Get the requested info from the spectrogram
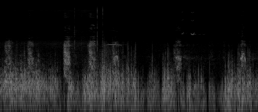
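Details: Ruby, a ten-month-old New Zealand Huntaway bitch at Skipton, barks in rapid, uneven bursts. Her deep repeated woofs come several per second over a steady rumbling background noise.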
